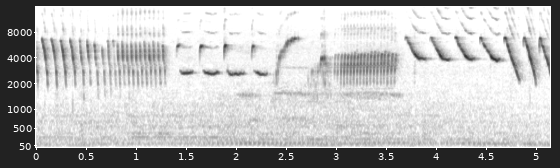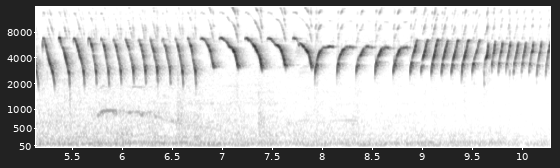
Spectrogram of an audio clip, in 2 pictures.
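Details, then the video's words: Yorkshire canary singing a training song meant for young canaries: rapid trills of descending high notes, buzzy rolled tours and sweeping whistles, shifting between phrases every second or two. "Yorkshire Canary Singing | Canary Training Song"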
